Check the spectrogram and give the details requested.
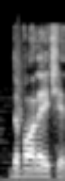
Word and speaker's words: Achane: Devon Achane, thank you.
